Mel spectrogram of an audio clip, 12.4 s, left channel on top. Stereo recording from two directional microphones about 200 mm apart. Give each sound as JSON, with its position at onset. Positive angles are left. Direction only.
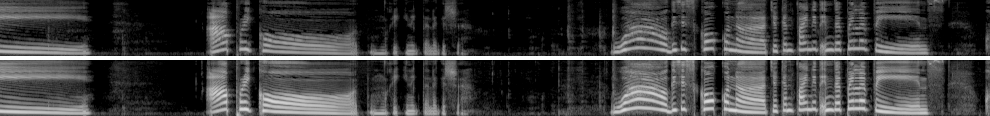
{"t": 0.0, "sound": "a sound", "side_deg": -30}
{"t": 2.5, "sound": "speech", "side_deg": -35}
{"t": 7.7, "sound": "speech", "side_deg": -40}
